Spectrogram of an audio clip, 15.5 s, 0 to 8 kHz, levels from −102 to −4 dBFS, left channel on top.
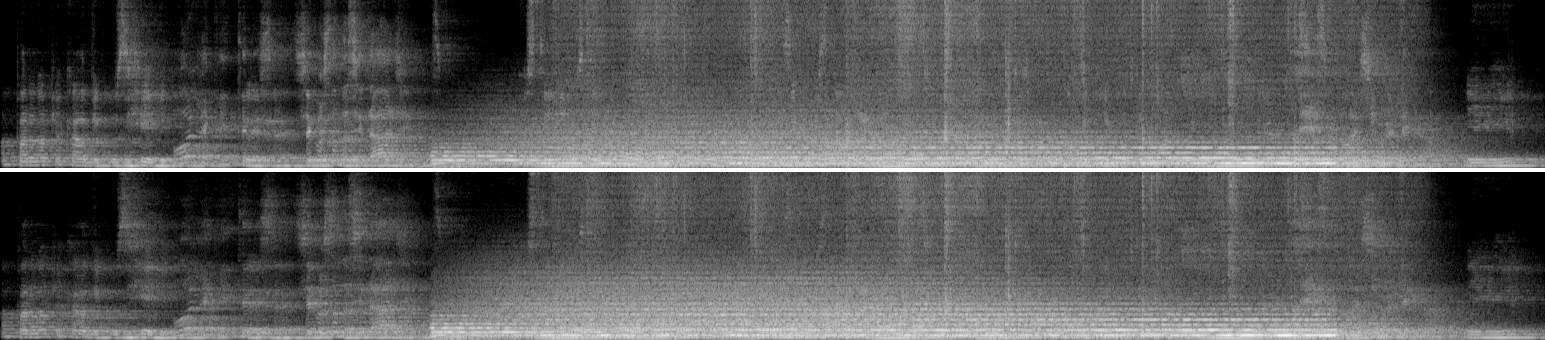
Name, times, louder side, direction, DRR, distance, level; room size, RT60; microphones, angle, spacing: voice 1, 0.0-1.8 2.4-4.4 5.1-7.3 7.7-9.2 9.8-13.9 14.6-15.1, left 1 dB, 80° left, 1 dB, 0.8 m, -36 dB
voice 2, 1.7-4.2 6.2-6.8 9.6-9.9 13.0-14.5, left 1 dB, 45° left, -1 dB, 2.2 m, -39 dB
sound 1, 4.3-13.4, right 4 dB, 70° right, 0.5 m, -21 dB
sound 2, 5.3-14.3, equal, 5° left, 0.6 m, -31 dB
23.5 x 11.0 x 2.3 m, 2.8 s
head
